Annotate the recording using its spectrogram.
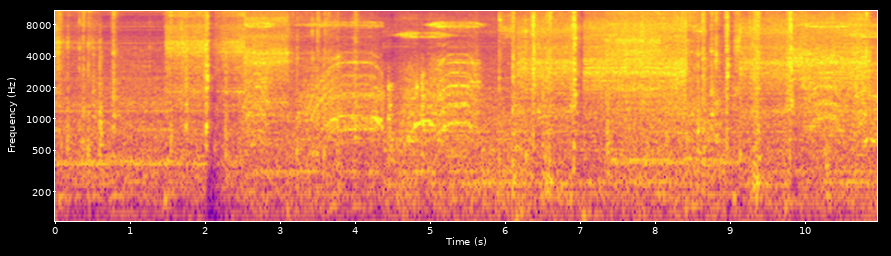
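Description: Industrial robot moving a Tucker TR 610 stud-welding head: its servo drives whine in rising-then-falling glides with each move, over a steady machine hum, with a few sharp clicks.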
